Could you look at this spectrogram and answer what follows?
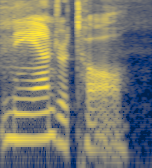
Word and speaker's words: Neanderthal: You know, just like the word Neanderthal is actually pronounced Neanderthal. It's not TH, it's Neanderthal.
